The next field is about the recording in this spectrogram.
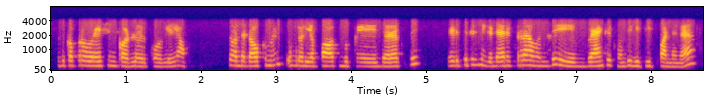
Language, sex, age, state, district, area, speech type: Tamil, female, 18-30, Tamil Nadu, Chennai, urban, conversation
